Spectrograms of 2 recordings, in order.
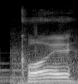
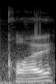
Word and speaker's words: Khói: Khói, or khoai, how you pronounce it in Vietnamese, means smoke.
